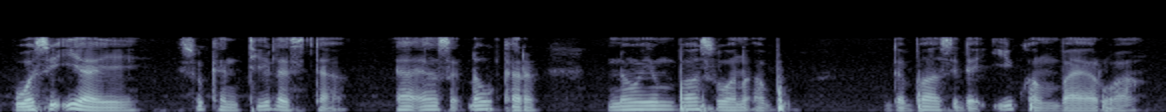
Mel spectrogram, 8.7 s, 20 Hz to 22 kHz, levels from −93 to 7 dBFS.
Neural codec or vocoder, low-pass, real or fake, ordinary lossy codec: none; 5.4 kHz; real; none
